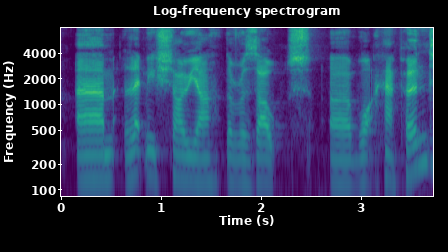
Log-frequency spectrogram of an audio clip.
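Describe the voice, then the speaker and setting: In a British accent, a man speaks at a very slow pace. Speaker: car mechanic and vlogger. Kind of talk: workshop vlog. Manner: casual, hesitant with fillers; mumbling a little.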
